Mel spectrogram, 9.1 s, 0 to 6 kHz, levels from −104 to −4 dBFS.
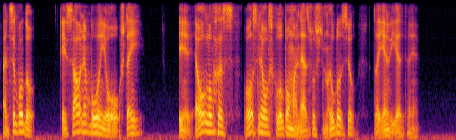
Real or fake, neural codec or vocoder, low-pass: fake; autoencoder, 22.05 kHz, a latent of 192 numbers a frame, VITS, trained on many speakers; 5.4 kHz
